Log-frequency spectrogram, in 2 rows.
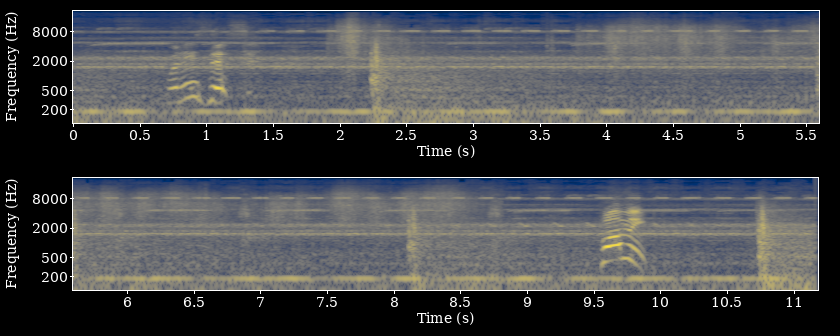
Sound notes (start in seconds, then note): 1.9 rustling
